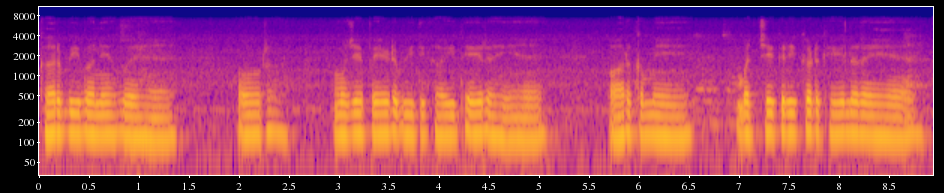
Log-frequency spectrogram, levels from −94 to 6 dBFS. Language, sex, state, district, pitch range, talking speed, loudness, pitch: Hindi, male, Chandigarh, Chandigarh, 125-135 Hz, 135 wpm, -15 LUFS, 130 Hz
